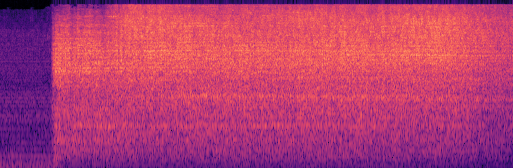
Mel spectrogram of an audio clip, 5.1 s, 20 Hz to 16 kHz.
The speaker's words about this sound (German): Sieben Meter tief dringt der Bohrer in die Wand ein. Das ist ganz schön laut. Ohne Gehörschutz ist der Lärm kaum zu ertragen. Die Bohrlöcher haben einen Durchmesser von knapp 4 cm.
